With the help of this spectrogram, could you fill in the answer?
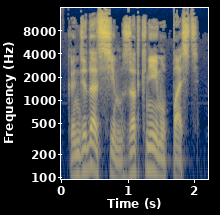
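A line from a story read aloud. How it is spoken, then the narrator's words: Even, flat voice. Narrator (Russian): Ротмистр Чачу сказал ровным голосом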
